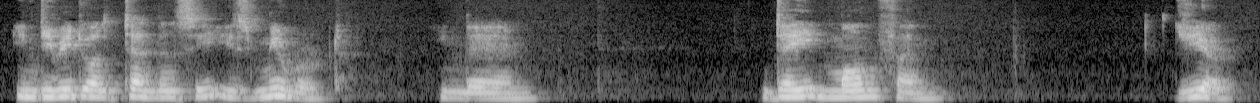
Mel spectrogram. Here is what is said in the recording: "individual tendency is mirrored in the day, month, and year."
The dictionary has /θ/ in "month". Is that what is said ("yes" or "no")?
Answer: no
